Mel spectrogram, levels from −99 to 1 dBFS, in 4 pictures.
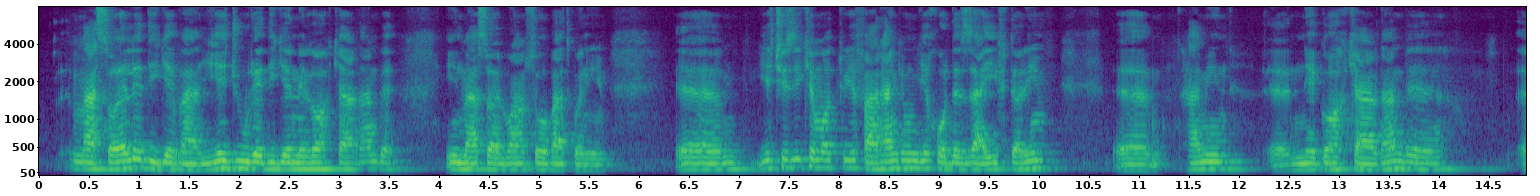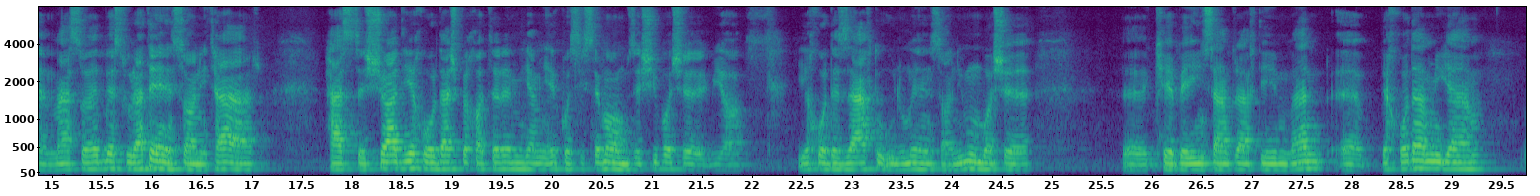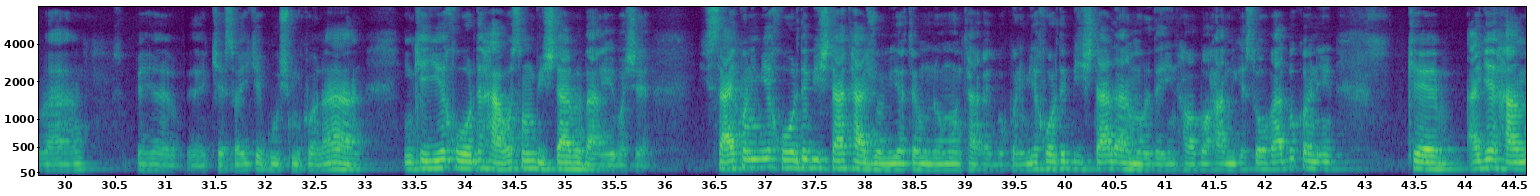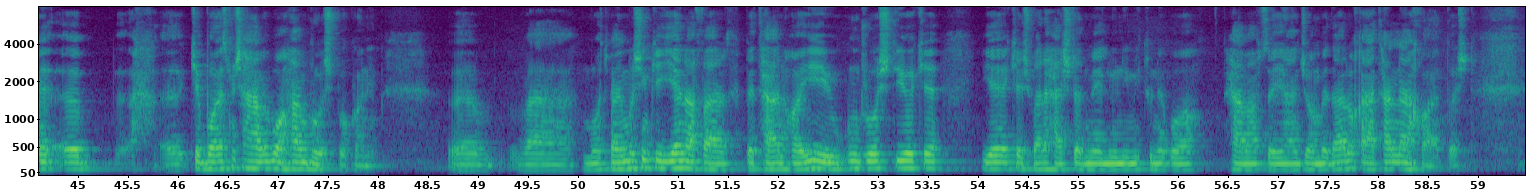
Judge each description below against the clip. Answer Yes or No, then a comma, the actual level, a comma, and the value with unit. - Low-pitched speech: Yes, low, 115 Hz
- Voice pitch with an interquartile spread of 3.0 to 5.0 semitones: No, narrow, 2.5 semitones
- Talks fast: No, average, 135 wpm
